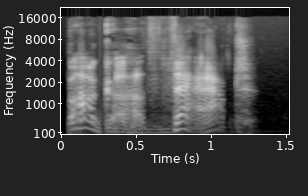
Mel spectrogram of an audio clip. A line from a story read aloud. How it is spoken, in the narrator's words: he roared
